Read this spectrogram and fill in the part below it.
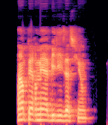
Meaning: waterproofing
- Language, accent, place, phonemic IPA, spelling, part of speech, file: French, France, Lyon, /ɛ̃.pɛʁ.me.a.bi.li.za.sjɔ̃/, imperméabilisation, noun, LL-Q150 (fra)-imperméabilisation.wav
